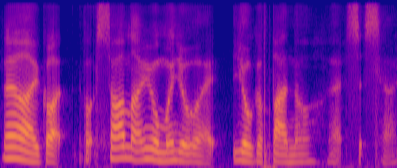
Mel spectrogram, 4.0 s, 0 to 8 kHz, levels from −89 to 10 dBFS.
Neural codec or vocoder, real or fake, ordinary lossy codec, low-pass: codec, 16 kHz, about 1 kbps, DyCAST, with the encoder's durations; fake; none; 7.2 kHz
